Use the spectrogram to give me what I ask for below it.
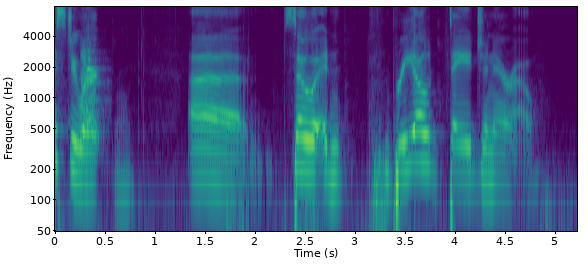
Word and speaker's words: Rio de Janeiro: Okay, and so Sabina, who is Kay Stewart, so in Rio de Janeiro. How do you say it? Rio de Janeiro. Janeiro. Janeiro. That's not how they say it. It's J-E, so Janeiro, yes.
